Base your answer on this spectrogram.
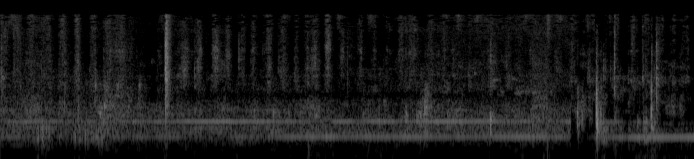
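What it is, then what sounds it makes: Wooden birdhouse being brushed with finish. A red-handled paintbrush is rubbed and stroked across the roof panel of a small, hollow birdhouse made of light pine boards, with a round entrance hole and a wooden dowel perch, standing outdoors, brushing on finish. The result is a soft, bright, scratchy brushing hiss over a faint steady hum, broken by a few sharp clicks.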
